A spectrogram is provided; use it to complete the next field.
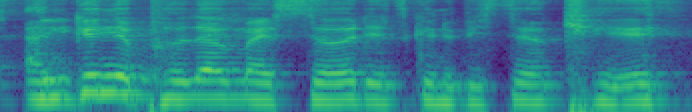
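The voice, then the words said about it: Cartman cartoon voice impression. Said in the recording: “Just doing a straight up Cartman impression.”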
